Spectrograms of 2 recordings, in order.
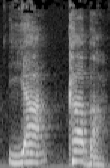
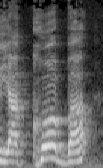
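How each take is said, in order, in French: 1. La voyelle après le k est un son « a ». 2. La voyelle après le k est un son « o ». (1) "On va dire Yakaba" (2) "Au lieu de dire Yakoba"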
